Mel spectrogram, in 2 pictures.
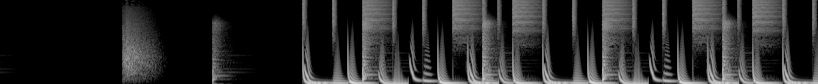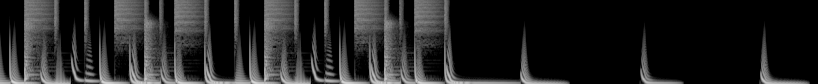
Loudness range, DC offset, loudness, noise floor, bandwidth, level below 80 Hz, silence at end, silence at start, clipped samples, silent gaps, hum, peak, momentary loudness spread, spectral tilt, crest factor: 9 LU; under 0.1%; -18 LUFS; -72 dBFS; over 20 kHz; -22 dBFS; 0.1 s; 1.2 s; under 0.1%; 1.73-2.12 s, 2.94-3.02 s, 13.89-14.57 s, 15.03-15.77 s; none; 0 dBFS; 14 LU; -4.5 dB/octave; 18 dB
